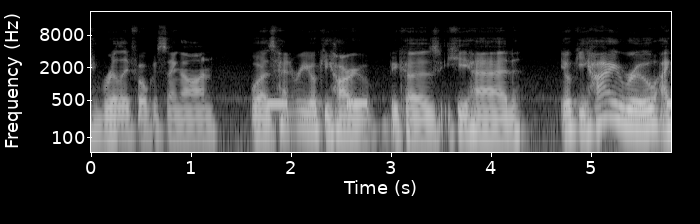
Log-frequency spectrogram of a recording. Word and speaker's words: Jokiharju: that I was really focusing on was Henry Jokiharju because he had Jokiharju. I can't ever say his name properly. No, you said it right the first time, Jokiharju.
